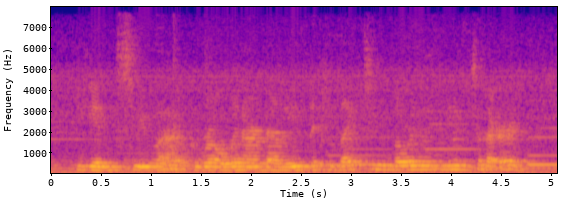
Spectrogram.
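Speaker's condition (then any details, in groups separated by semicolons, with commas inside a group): No condition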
